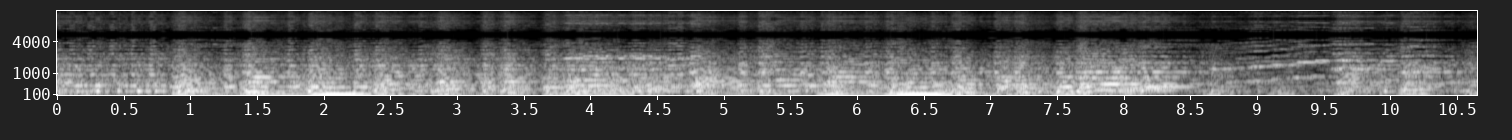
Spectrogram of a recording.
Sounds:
Music

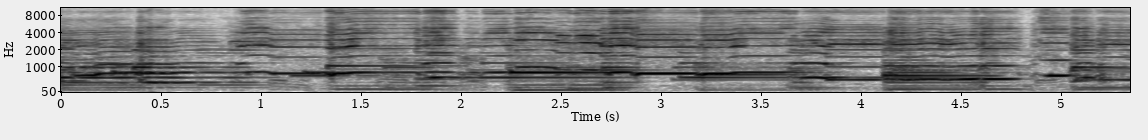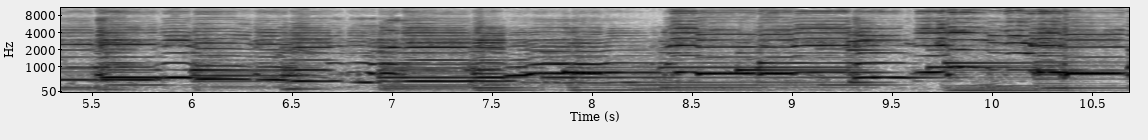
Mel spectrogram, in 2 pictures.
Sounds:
Music, Country, Bluegrass, Classical music, Musical instrument

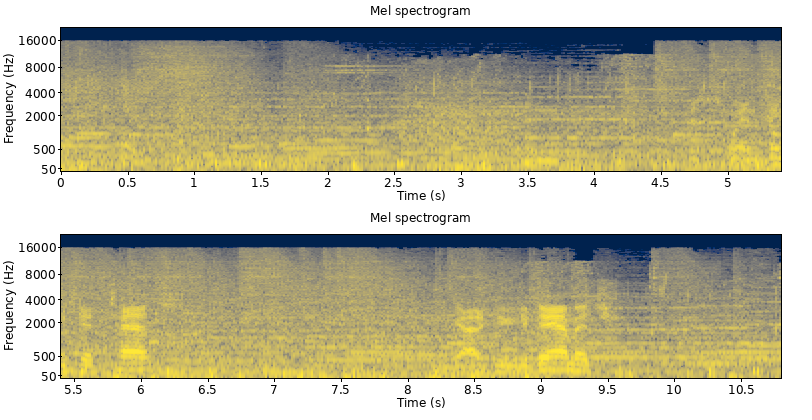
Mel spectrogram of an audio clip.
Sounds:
Speech, Music

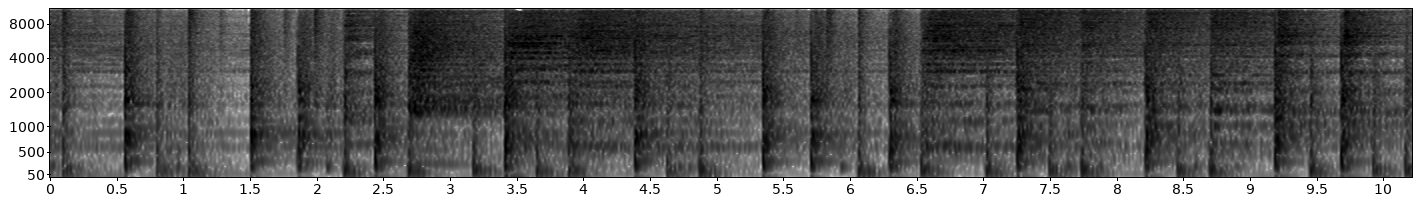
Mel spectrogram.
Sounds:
Hi-hat, Cymbal

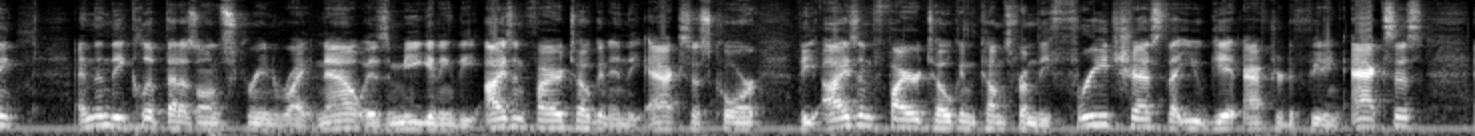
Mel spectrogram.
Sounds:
Speech

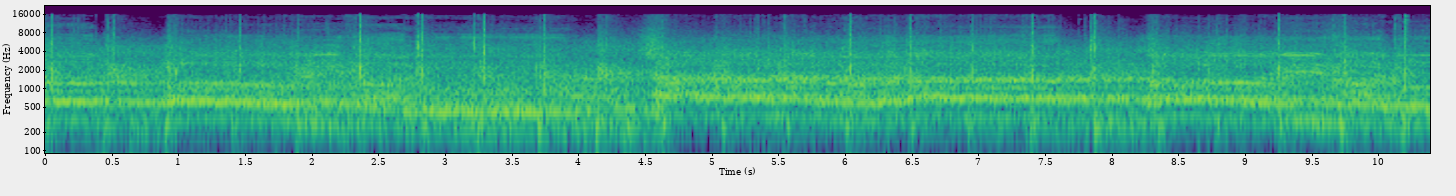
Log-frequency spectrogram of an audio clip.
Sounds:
Music

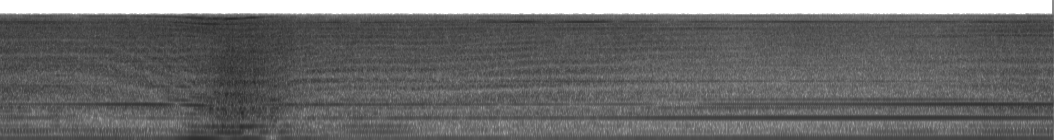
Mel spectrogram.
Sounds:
Helicopter

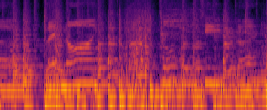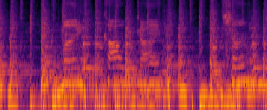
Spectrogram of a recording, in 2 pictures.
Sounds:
Music

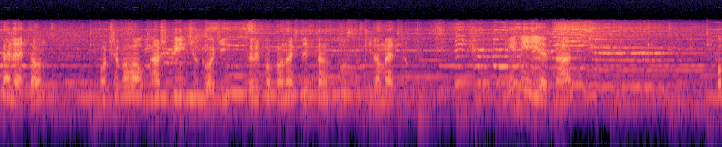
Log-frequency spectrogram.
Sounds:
Music, Speech

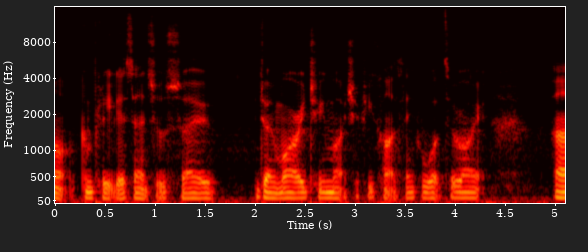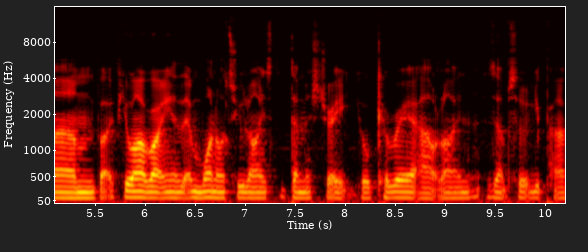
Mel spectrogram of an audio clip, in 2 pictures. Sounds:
Speech

